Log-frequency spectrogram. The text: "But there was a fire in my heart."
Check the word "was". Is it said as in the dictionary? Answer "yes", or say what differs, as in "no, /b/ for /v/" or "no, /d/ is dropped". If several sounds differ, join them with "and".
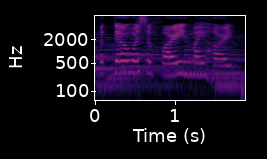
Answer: no, /s/ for /z/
